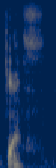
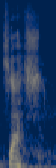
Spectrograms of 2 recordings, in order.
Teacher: I sometimes turn the S into a sh sound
